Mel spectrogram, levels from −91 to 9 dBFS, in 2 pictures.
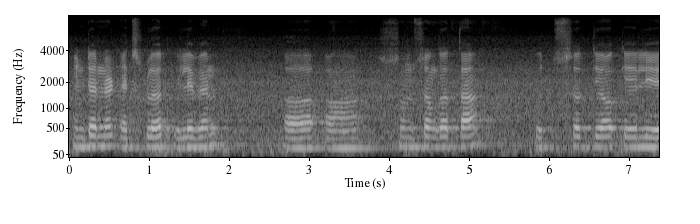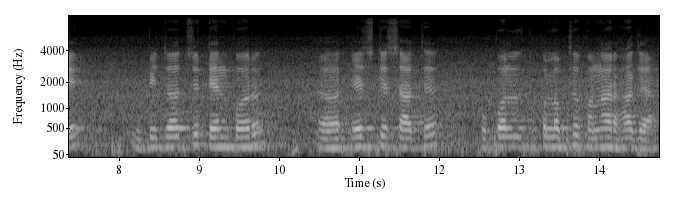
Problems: constant background noise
